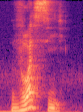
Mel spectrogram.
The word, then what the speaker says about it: voici: say here is or here are in french voici and now this is how you say there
